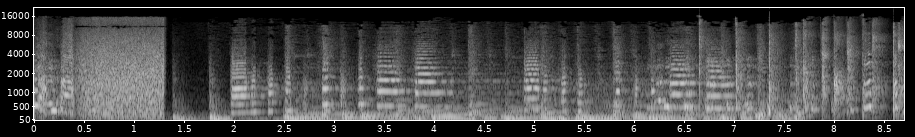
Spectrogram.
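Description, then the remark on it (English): A brief, loud burst of hand clapping opens, dense and noisy, then cuts off into upbeat music with a steady thumping beat and bright melodic tones. “That's the first clap in OSW history.”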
